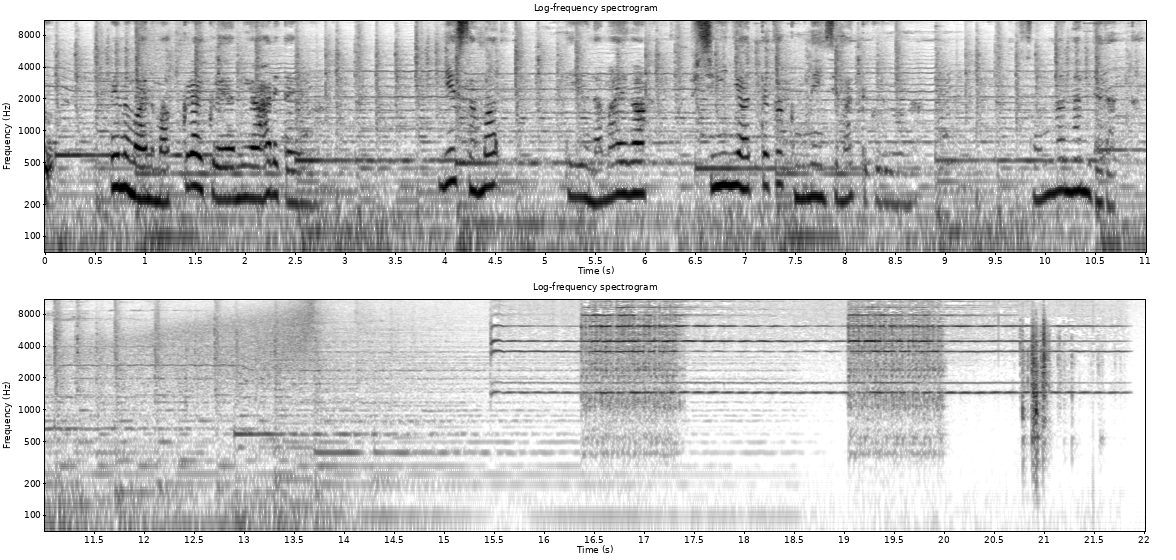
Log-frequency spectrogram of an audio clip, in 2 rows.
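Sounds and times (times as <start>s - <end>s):
speech: 0.0s - 2.9s, 3.9s - 4.6s, 5.2s - 8.8s, 9.9s - 10.8s
soft sustained musical background: 0.0s - 18.7s
telephone ringing: 15.5s - 21.9s.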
